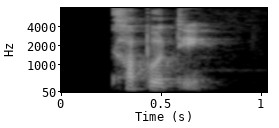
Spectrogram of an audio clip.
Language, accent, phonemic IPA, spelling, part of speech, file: French, France, /kʁa.pɔ.te/, crapoter, verb, LL-Q150 (fra)-crapoter.wav
- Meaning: to smoke without inhaling; to puff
